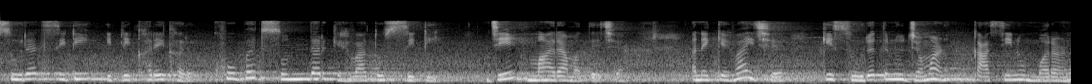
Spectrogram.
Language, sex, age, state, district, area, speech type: Gujarati, female, 30-45, Gujarat, Surat, urban, spontaneous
